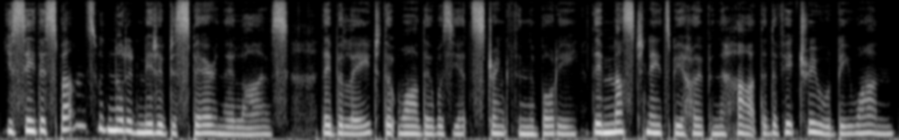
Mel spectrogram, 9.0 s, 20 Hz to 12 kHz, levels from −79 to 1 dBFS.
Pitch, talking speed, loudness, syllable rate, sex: 195 Hz, 245 wpm, -20 LUFS, 5.8 syllables/s, female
